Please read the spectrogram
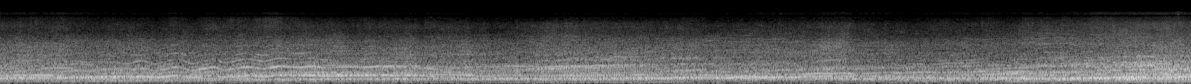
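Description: A pack of dwarf race cars running on a dirt oval, their motorcycle engines revving, several at once rising and falling in pitch as they accelerate off the turns and lift again. The sound grows louder near the end as the cars come closer.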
